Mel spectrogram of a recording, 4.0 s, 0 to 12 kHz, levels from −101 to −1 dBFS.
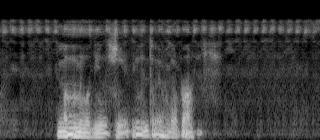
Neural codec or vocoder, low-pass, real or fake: codec, 16 kHz, 1 kbps, FreqCodec, larger model; 7.2 kHz; fake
